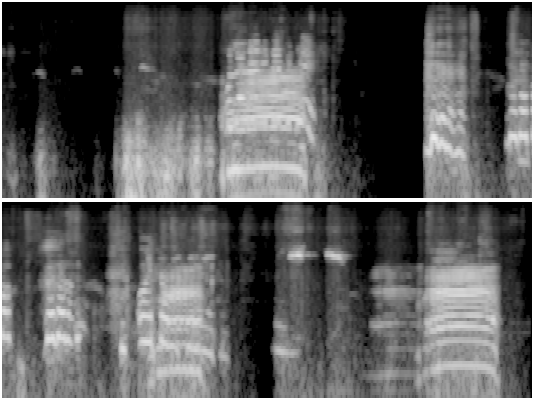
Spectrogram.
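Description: A large herd of sheep and goats, including young ones, brought for the Eid al-Adha sacrifice, bleats in several loud separate calls with quiet gaps between them.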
